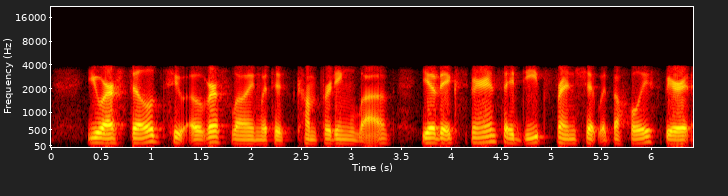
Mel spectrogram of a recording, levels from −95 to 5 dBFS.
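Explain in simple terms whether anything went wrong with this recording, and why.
Bluetooth CVSD headset codec damage runs through the whole clip, from start to finish. The speech is squeezed into a narrow phone band, with nothing above about 3.8 kHz. It is coded as tiny up-or-down steps, so s sounds turn scratchy, loud parts distort, and a grainy hiss sits underneath.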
